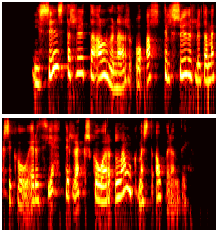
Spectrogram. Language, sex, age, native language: Icelandic, female, 40-49, Icelandic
